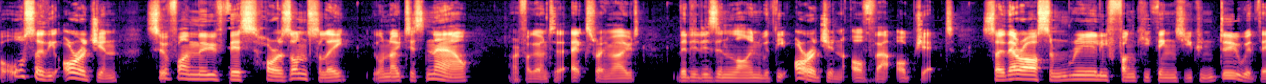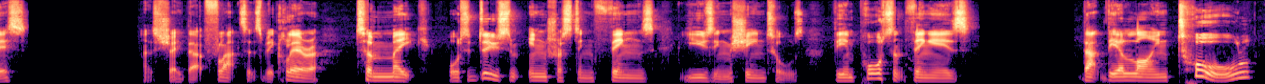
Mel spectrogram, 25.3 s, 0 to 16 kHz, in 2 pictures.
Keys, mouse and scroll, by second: 3.5 middle click, 5.3 shift+z, 5.8 middle click, 6.6 shift+middle click, 8.4 click, 9.6 middle click, 11.0 shift+z, 11.4 middle click, 12.2 shift+middle click, 12.6-13.2 scroll up 1, 13.2 middle click, 13.2 scroll up 1, 13.3 Tab, 13.8 right click, 15.0 middle click, 19.0 scroll down 2, 19.4 shift+middle click, 19.9-22.1 scroll down 1, 22.1 click.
